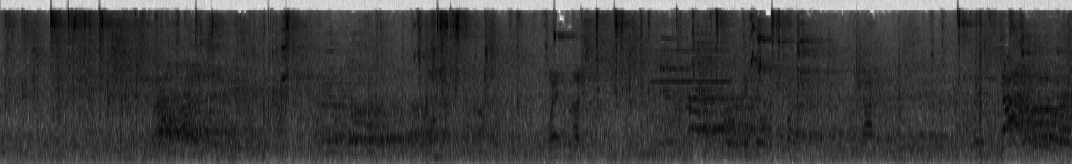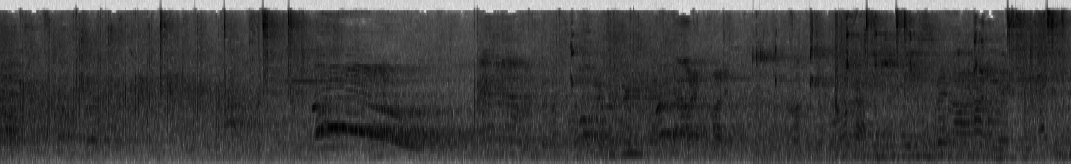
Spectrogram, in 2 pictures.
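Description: Fencing blades clash and click.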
